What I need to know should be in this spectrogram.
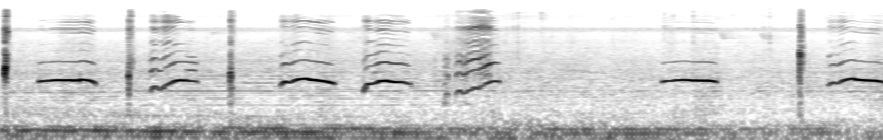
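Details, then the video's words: Baby monkey crying for milk during a standoff: repeated clear, arched wailing cries, each rising and then falling and lasting about half a second, separated by short gaps and sharp clicks, over a steady low hum. "Desperate Baby Briar Cries For Milk"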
